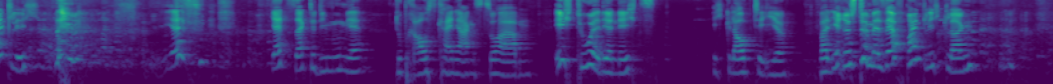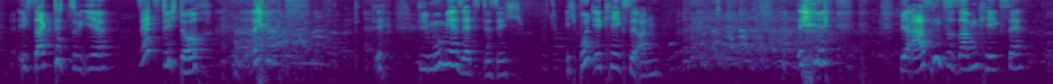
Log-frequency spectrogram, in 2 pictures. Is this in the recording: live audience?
yes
